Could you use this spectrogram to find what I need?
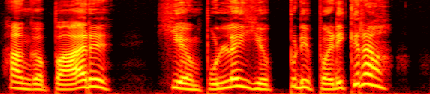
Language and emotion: Tamil, happy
